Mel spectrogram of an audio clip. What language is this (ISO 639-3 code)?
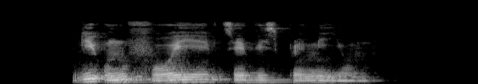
epo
